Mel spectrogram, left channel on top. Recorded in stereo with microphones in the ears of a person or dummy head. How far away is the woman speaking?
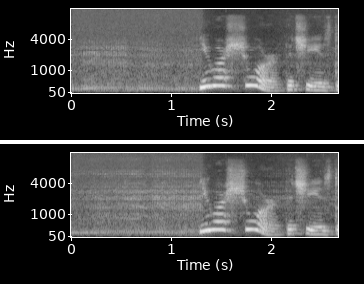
About 0.7 m.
